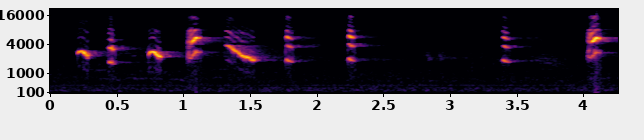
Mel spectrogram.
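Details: Mongolian lark song used as a tutor and lure for other birds: short, separate chirps and clear whistled notes, some slurring downward, delivered in a quick run, then a pause before two more sharp notes. No other sounds.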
